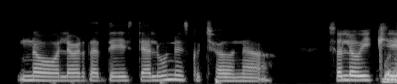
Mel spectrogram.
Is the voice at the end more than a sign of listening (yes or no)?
no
